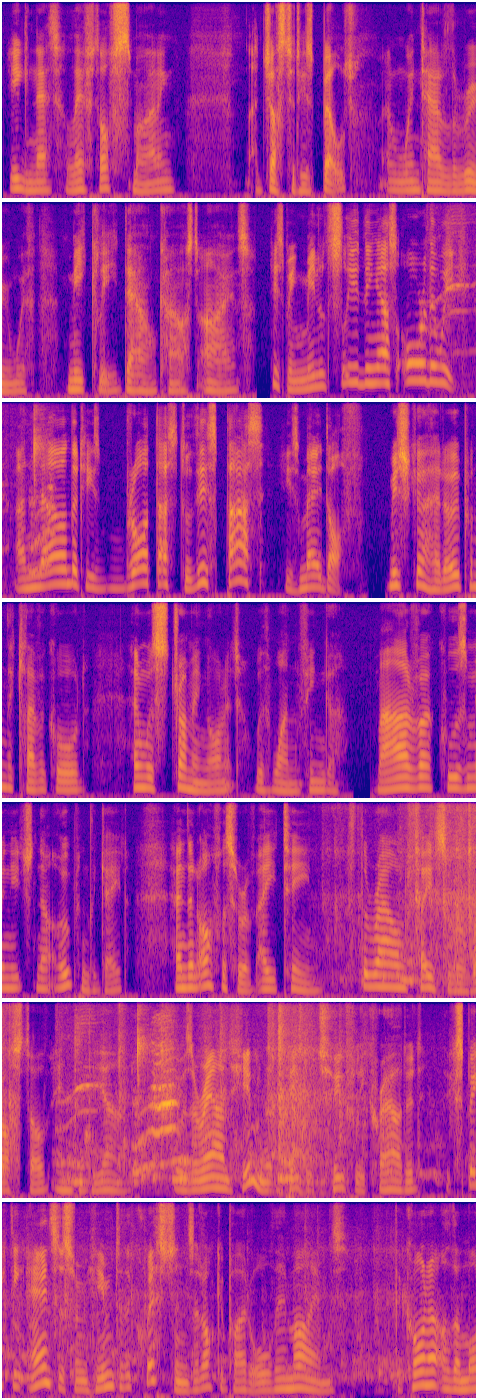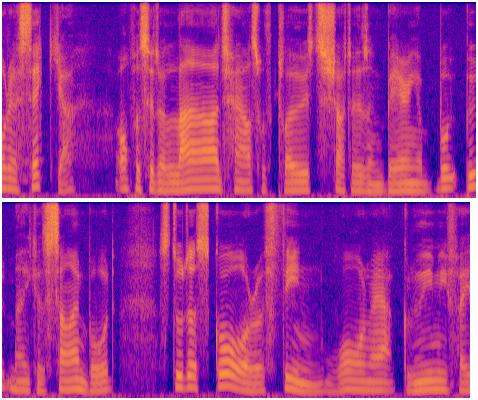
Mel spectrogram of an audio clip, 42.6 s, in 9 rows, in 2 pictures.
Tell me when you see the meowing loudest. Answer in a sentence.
The volume of the meowing peaks at 25 seconds.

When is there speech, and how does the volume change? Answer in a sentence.
You can hear the speech from 0.1 to 42.5 s, at a steady volume.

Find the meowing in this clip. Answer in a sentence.
You can hear the meowing from 8.9 to 10.1 s and from 24.2 to 25.5 s.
